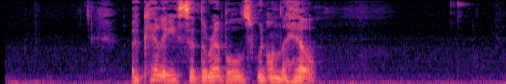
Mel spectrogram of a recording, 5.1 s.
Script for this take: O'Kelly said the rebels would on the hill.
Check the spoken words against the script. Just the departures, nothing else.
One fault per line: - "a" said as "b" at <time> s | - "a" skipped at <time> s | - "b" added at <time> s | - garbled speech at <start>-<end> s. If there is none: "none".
none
